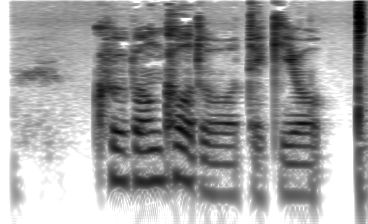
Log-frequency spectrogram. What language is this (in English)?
Japanese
